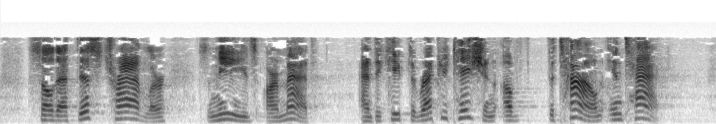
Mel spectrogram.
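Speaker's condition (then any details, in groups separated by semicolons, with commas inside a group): No condition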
